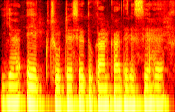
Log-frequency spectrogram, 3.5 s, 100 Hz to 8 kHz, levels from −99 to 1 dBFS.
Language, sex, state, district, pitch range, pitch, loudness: Hindi, male, Jharkhand, Deoghar, 130-135 Hz, 130 Hz, -17 LUFS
